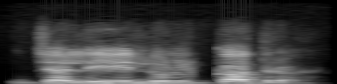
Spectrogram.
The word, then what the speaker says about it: جلیل القدر: 2 دفعہ آیا ہے۔ اس کا تلفظ ہے جلیل القدر۔ لام جو ہے لام کے ساتھ جا کے ملے گا، اور الف لام میں لام کی آواز خاموش نہیں رہے گی کیونکہ لام کے بعد قاف حرف قمری ہے۔ جب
